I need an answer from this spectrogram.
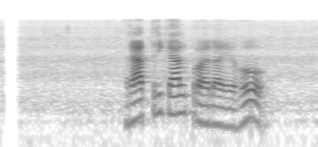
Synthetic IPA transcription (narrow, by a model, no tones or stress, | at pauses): rat̪rikalprʌlʌjoɦo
